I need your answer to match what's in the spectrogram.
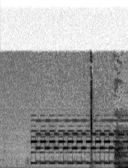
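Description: A landline telephone rings with a sustained electronic trill, steady, starting abruptly after a quiet moment and continuing to the end with a brief click midway; the call is from a telemarketer.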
